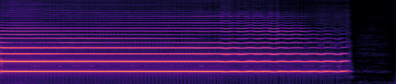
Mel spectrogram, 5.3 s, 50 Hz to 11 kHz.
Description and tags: Alto Sax a3 v95
The first of a series of saxophone samples. The format is ready to use in sampletank but obviously can be imported to other samplers. I called it "free jazz" because some notes are out of tune and edgy in contrast to the others. The collection includes multiple articulations for a realistic performance.
alto-sax, jazz, sampled-instruments, sax, saxophone, vst, woodwind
